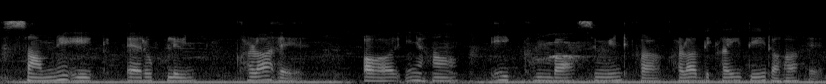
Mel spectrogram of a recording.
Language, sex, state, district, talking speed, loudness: Hindi, female, Uttar Pradesh, Muzaffarnagar, 115 wpm, -37 LUFS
